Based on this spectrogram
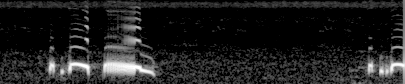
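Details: A spotted dove gives its calling coo, used to stimulate newly caught doves: soft, hollow coos in short phrases, a low double note leading into a longer, swelling coo, the phrase repeating after a pause.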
